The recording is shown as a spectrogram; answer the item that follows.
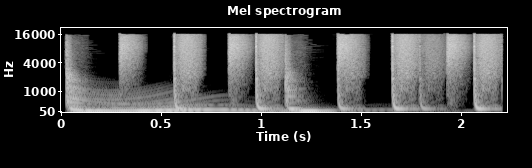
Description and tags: Flanger kick rhythm
Danceable rhythm with kick full of flanger
beat, loop, flanger, rhythm, electronic, dance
